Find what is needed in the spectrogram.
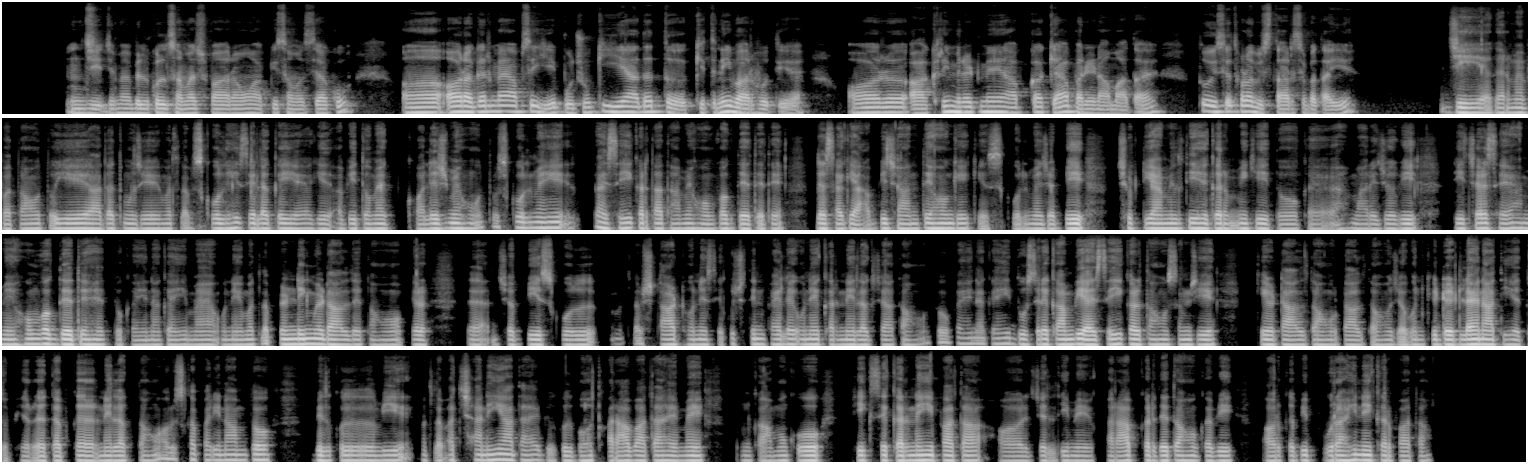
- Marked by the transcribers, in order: in English: "होमवर्क"; in English: "टीचर्स"; in English: "होमवर्क"; in English: "पेंडिंग"; in English: "स्टार्ट"; in English: "डेडलाइन"
- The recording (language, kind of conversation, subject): Hindi, advice, आप काम बार-बार क्यों टालते हैं और आखिरी मिनट में होने वाले तनाव से कैसे निपटते हैं?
